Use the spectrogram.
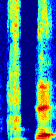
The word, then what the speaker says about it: He: Do 33 ao 40, E, ainda que está com HE, mas é E a pronúncia.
